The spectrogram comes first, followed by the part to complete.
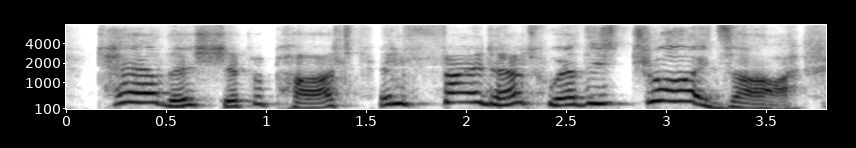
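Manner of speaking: shrill, very high-pitched delivery. Retelling how the Darth Vader actor sounded on set: high-pitched David Prowse voice. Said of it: "with a high-pitched voice?".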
